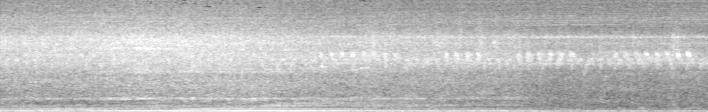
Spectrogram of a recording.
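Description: A motor vehicle's engine running steadily and fading away over the second half. A high pulsing insect chirp comes in about halfway through.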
